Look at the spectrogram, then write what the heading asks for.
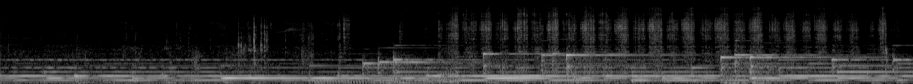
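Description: A hand saw cuts through bamboo in quick, rhythmic rasping strokes that grow denser midway, with steady melodic background music playing underneath and no one speaking.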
